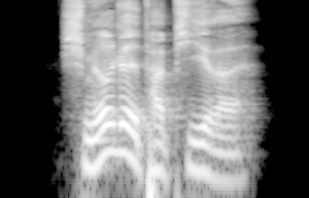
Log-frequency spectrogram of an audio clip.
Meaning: nominative/accusative/genitive plural of Schmirgelpapier
- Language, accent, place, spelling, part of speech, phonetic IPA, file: German, Germany, Berlin, Schmirgelpapiere, noun, [ˈʃmɪʁɡl̩paˌpiːʁə], De-Schmirgelpapiere.ogg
